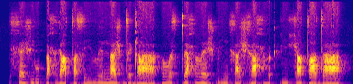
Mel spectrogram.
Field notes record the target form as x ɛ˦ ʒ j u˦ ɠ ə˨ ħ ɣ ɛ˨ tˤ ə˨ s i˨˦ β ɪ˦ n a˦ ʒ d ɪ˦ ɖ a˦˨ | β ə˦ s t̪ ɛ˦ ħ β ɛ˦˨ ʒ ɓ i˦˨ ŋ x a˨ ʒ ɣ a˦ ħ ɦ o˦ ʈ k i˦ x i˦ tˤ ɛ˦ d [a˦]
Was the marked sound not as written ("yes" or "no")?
no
